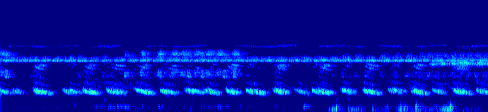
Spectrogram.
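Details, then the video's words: Night chorus of frogs at a lake, short croaking notes tumbling quickly one after another, a constant shrill insect hum above, and a few soft low rumbles toward the end. "Lakeside night creatures and frog sounds"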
